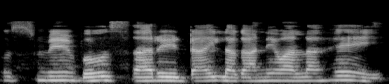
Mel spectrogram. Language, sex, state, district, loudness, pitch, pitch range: Hindi, female, Chhattisgarh, Balrampur, -16 LUFS, 175 Hz, 170-185 Hz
